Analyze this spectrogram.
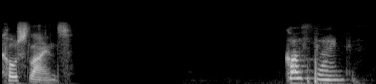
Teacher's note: put the stress at the very beginning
